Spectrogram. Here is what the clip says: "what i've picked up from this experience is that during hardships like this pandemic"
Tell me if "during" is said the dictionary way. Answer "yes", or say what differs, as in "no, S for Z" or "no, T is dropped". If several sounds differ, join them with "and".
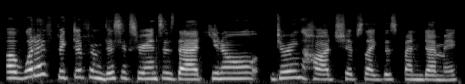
yes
